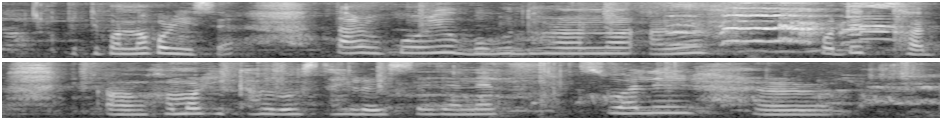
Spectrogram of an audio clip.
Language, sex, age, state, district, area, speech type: Assamese, female, 18-30, Assam, Kamrup Metropolitan, urban, spontaneous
